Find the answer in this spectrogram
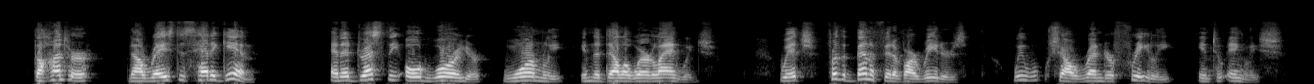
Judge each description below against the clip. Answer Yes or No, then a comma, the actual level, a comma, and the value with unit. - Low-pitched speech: No, medium, 160 Hz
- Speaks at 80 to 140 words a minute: Yes, slow, 135 wpm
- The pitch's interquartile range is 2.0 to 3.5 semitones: No, average, 4.2 semitones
